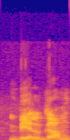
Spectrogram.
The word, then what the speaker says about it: बेलगांव: में हुआ था कि बेलगाम कर्नाटक में है बेलगांम को बेलगांम ही उच्चारण करना बेलगाम नहीं करना है बेर लगा मतलब हो जाएगा बिना लगाम का कोई लगाने को कंट्रोल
